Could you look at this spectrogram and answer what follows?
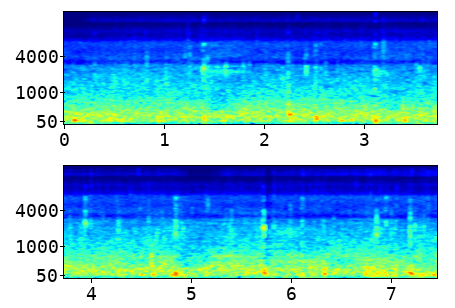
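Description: Steady rain falling on the creek's surface, with many individual drops ticking sharply close by.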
